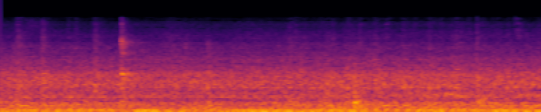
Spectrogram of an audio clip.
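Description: Wire whisk beating cream in a stainless steel bowl: a rapid metallic clatter and swish, over a steady low rumble.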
